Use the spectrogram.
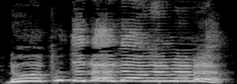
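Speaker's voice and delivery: high, loud, frightened squeal in imitation; mock panicked yell. Sister chased with a duck, mock panicked yelling. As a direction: imitate a scared sister shrieking as she runs.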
